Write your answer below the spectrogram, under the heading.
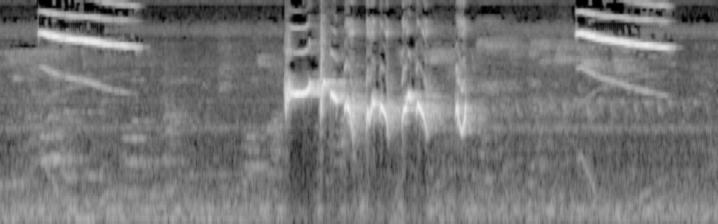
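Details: A lure recording of orange-headed thrush song: thin, high, falling whistles bracket a rapid string of jerky, scratchy whistled notes that tumble downward in pitch.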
